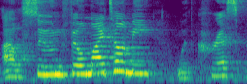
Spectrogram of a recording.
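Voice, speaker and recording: A woman's voice: high voice, lively intonation, takes it slowly, slight background noise, voice pushed up. Woman reading as determined storybook gardener man, echoey room. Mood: eager. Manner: emphatic, declarative. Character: determined, grumbling male gardener who swears "by golly". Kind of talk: picture-book read-aloud character voice.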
